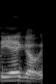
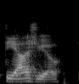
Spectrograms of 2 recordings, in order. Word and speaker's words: Diageo: And it's not Diego, it's Diageo. – Excuse me, I did know it was Diageo. – Yeah. Yes. That I realized after typing it so many times in our descriptions or for tags. – Yeah. – But I was like, that's not Diego. – Yeah. – It is Diageo. – It's like, got the little thing on the A. – Well, yeah, well, just the spelling, because it's like D-I-A-G-E-O, so Diageo.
